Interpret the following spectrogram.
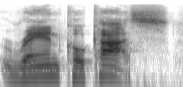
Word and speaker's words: Rancocas: jersey and i'm now reading that raincoast is pronounced rancocas so the rancocast valley red devils good luck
